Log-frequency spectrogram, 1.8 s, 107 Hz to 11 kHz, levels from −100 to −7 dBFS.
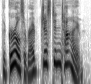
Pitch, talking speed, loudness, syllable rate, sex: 255 Hz, 195 wpm, -17 LUFS, 5.2 syllables/s, female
